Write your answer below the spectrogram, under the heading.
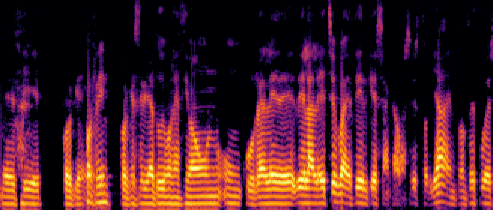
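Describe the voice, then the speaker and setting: Against a quiet background, a man with a fairly low, dark, mellow voice talks at a fairly quick pace in a monotone, flat delivery with hardly any pauses. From Spain, Madrid (Fuenlabrada). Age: 20s. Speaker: professional footballer. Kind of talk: casual interview. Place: studio.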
